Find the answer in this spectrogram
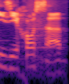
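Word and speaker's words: isiXhosa: I don't know like I know it's pronounced easy HOSA but I don't know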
